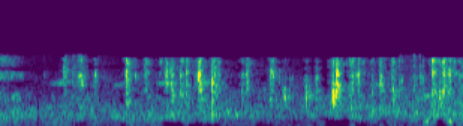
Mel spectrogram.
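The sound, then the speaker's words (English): Rapid, steady clatter of typing on a computer keyboard, a continuous run of soft key clicks for a few seconds, fairly quiet and slightly muffled, with no one speaking. “I'm just typing it up here before I forget.”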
